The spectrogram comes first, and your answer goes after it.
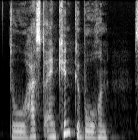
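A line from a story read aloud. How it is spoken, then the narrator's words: Plain. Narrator (German): sagte er jetzt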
